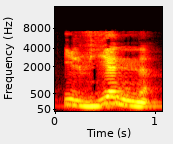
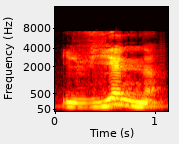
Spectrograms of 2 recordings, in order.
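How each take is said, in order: No difference in how they are said.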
